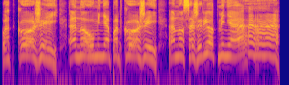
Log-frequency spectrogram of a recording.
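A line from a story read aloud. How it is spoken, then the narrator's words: Hysterical screaming. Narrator (Russian): охотник истошно вопил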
